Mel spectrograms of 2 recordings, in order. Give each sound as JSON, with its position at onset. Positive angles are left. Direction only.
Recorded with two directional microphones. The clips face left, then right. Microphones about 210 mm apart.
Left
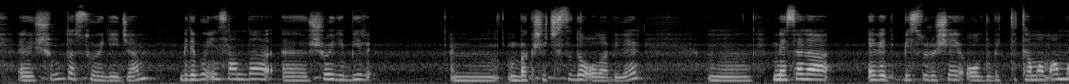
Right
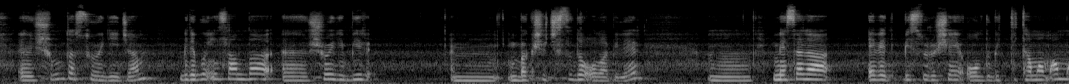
{"t": 0.2, "sound": "a woman's voice", "side_deg": 20}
